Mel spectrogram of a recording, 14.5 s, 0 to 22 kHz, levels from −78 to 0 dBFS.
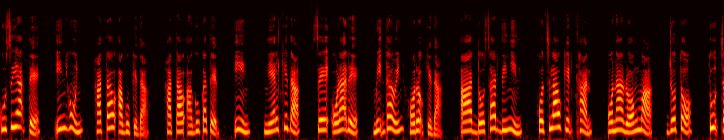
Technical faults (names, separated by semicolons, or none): none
